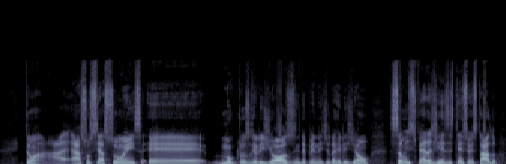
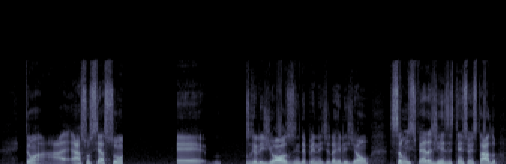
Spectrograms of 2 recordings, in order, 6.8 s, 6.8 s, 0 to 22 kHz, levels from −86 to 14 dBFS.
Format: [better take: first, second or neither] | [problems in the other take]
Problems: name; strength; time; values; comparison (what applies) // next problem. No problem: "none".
first | audio cutting out; at 1.5 s for 0.5 s and at 3 s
